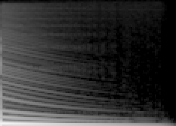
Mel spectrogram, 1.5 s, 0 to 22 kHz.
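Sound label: Analog Kick, dry kicks; Quasimidi Rave-o-lution 309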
